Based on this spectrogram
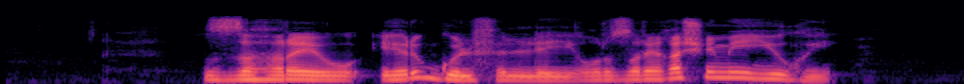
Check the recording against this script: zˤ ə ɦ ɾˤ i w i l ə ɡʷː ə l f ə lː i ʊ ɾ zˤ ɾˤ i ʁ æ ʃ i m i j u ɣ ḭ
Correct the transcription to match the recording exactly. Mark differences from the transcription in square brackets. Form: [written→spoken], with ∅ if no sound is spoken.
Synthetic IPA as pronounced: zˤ ə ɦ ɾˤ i w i [l→ɾ] ə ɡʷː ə l f ə lː i ʊ ɾ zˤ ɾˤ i ʁ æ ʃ i m i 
